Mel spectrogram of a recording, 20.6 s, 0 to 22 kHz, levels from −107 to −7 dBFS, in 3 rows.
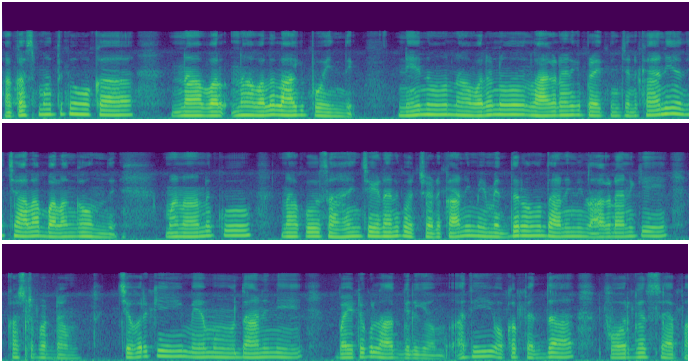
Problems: constant background noise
